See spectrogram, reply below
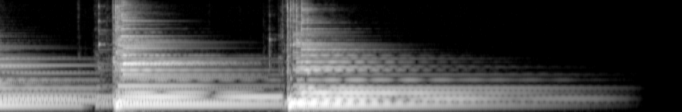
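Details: Two strummed acoustic guitar chords ringing out and slowly fading; no animal voice.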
